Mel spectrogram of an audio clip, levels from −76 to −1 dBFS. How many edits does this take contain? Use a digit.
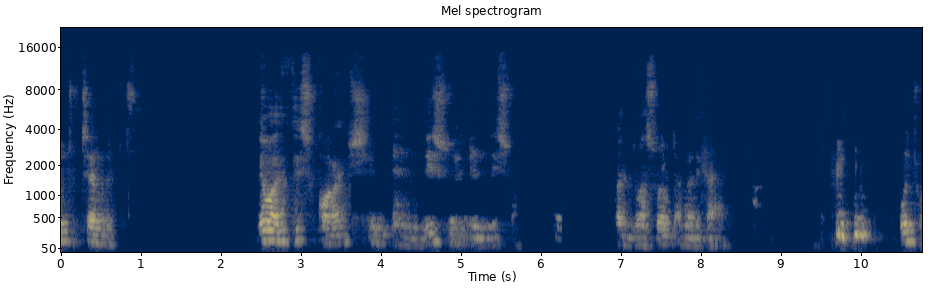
1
